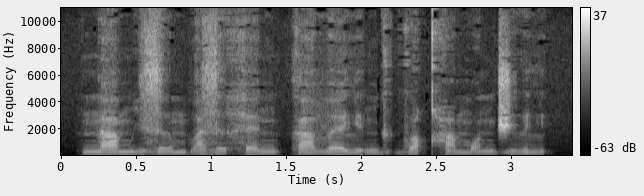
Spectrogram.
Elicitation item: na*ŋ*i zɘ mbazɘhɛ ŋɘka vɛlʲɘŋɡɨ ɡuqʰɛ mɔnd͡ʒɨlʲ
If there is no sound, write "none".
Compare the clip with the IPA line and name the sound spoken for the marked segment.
m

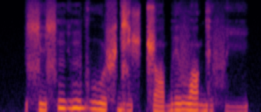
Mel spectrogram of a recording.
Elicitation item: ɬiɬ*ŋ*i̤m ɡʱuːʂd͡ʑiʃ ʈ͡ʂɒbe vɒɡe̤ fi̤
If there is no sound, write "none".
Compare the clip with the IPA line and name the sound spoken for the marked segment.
ŋ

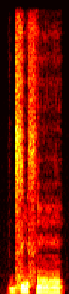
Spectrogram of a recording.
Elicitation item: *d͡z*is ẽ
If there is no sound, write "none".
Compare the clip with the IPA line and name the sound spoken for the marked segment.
d͡z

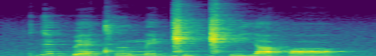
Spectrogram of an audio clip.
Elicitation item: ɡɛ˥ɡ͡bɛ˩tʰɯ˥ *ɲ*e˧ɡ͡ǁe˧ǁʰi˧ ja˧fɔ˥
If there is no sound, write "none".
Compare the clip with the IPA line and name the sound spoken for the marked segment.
m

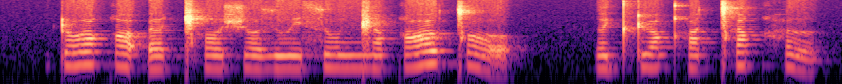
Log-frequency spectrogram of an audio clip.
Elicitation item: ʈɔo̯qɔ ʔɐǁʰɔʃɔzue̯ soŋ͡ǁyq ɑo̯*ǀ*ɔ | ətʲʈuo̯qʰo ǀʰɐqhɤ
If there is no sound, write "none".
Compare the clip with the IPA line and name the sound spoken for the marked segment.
ǀ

